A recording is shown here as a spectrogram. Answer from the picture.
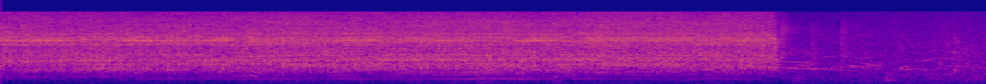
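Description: Reciprocating saw running steadily with a faint whine as its blade cuts into a pumpkin, stopping suddenly about five seconds in.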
